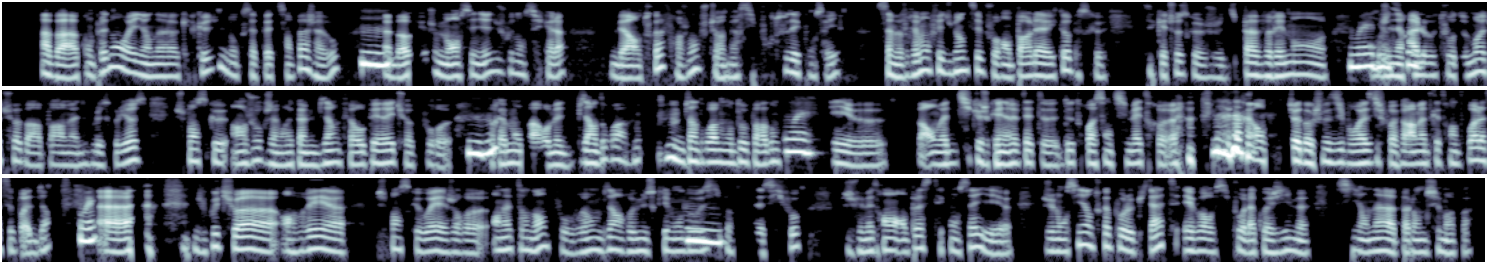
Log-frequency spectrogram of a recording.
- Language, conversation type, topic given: French, advice, Quelle activité est la plus adaptée à mon problème de santé ?
- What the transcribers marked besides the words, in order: throat clearing; tapping; chuckle; chuckle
